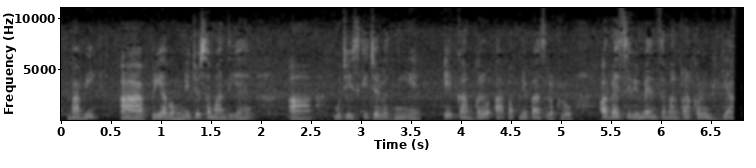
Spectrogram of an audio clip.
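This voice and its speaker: A woman voicing a remorseful, kind middle-aged mother-in-law in an animated cartoon, speaking earnestly. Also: sits high, fast talker, slight background noise, close to an everyday voice, rough recording.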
